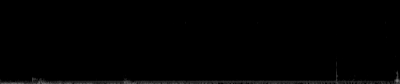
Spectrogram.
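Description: A few faint, separate clicks of a computer mouse as on-screen value fields are selected, over a low steady hum.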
